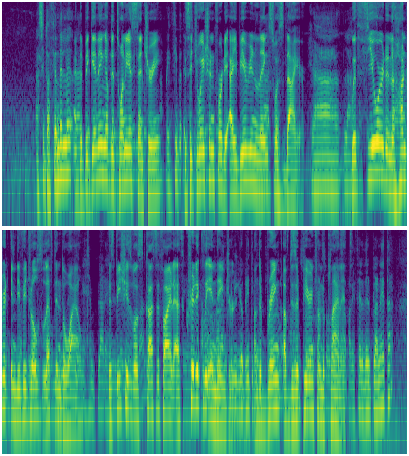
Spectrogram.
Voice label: Documentary clip (English dubbing)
